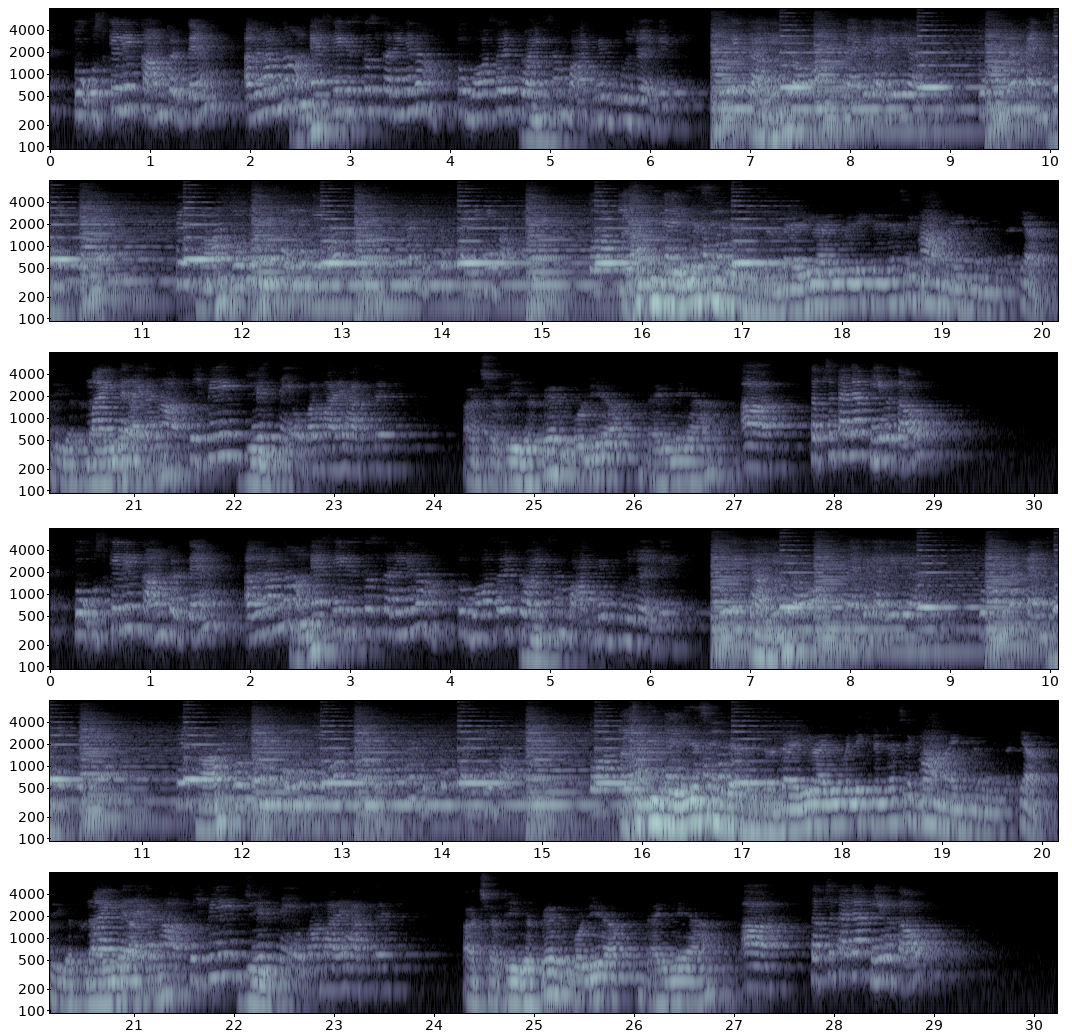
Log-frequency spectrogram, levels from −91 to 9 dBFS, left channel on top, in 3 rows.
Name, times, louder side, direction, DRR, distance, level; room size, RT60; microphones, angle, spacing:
voice 1, 0.2-1.6 1.9-6.2 6.7-9.0 9.3-10.7 11.3-14.9 15.5-16.4 16.7-16.9 18.8-19.0 20.5-23.5 27.1-27.4 27.8-28.9, left 1 dB, 50° left, -6 dB, 0.9 m, -35 dB
sound 1, 6.6-17.6, left 2 dB, 5° left, 0.9 m, -30 dB
voice 2, 7.0-7.4 9.9-10.1 11.5-11.9 15.8-21.4 22.1-22.4 24.3-26.8, right 2 dB, 35° right, -1 dB, 0.3 m, -29 dB
3.4 x 2.1 x 4.0 m, 1.0 s
head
